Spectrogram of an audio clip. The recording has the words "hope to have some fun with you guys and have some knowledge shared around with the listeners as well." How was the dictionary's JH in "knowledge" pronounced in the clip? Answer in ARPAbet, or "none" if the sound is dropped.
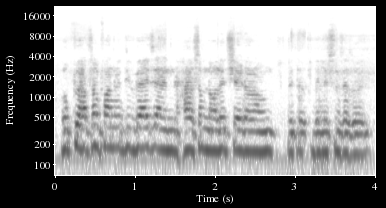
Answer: JH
